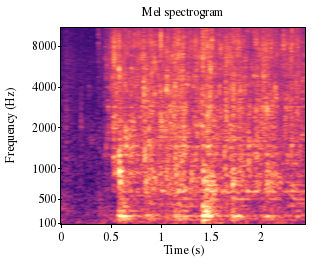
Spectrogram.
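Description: Carpet cleaner liquid pours steadily into a carpet cleaning machine, a continuous splashing gurgle that starts after a brief quiet moment and carries on fairly loud to the end, with no one speaking.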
